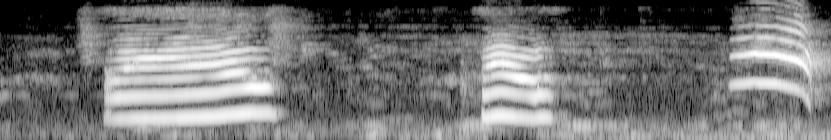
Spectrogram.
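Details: Indian ringneck parakeet imitating voices at home in the morning: a long flat nasal tone, a shorter wobbling one, then a falling squeal, spaced about a second apart.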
